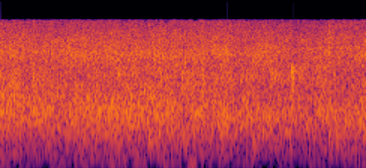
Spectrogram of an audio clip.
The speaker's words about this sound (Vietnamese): Người con trai sau khi đi nghĩa vụ về thì đã được làm công tác ở tại địa phương và hôm nay cưới vợ. Chúng ta một tràng pháo tay để chúng ta chúc mừng người hàng xóm thân thương.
